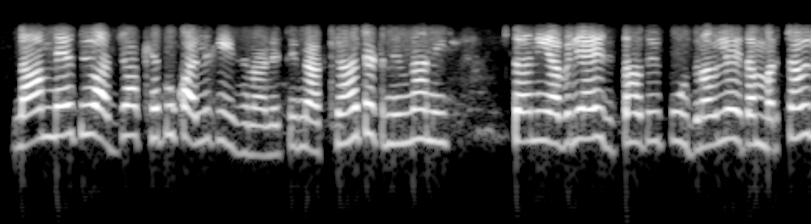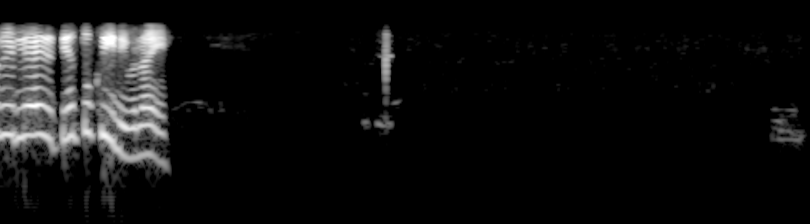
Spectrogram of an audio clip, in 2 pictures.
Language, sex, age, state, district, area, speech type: Dogri, female, 18-30, Jammu and Kashmir, Samba, rural, conversation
